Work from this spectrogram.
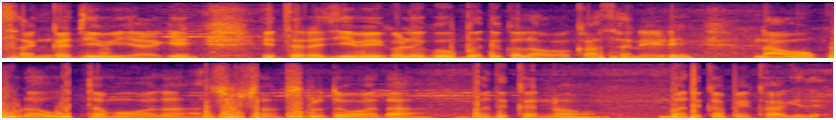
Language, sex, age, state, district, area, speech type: Kannada, male, 45-60, Karnataka, Chamarajanagar, urban, spontaneous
